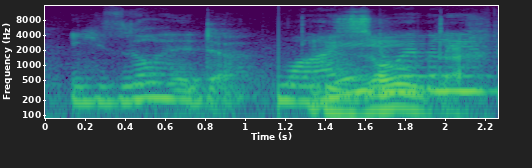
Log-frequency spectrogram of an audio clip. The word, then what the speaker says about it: Isolde: And you say it Isolde.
